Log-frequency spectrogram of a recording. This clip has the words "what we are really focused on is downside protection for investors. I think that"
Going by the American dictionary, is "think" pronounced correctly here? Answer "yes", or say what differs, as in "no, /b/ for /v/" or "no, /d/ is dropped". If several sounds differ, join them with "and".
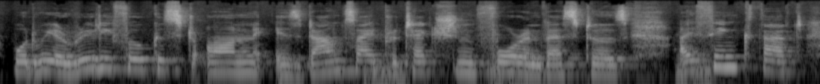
yes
